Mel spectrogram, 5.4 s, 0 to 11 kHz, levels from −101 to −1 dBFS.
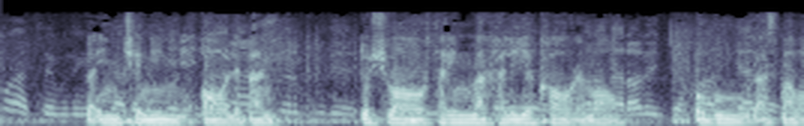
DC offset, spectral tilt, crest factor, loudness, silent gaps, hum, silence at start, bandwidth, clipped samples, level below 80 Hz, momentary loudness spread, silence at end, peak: under 0.1%; -7.5 dB/octave; 14 dB; -18 LUFS; none; none; 0 s; 7.8 kHz; under 0.1%; -42 dBFS; 13 LU; 0 s; -4 dBFS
